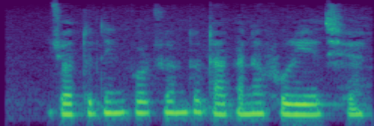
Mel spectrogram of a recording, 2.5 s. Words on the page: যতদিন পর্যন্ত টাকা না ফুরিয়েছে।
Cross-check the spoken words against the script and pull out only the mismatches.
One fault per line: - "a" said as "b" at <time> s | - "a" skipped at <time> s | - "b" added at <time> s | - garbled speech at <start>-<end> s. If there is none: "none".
none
